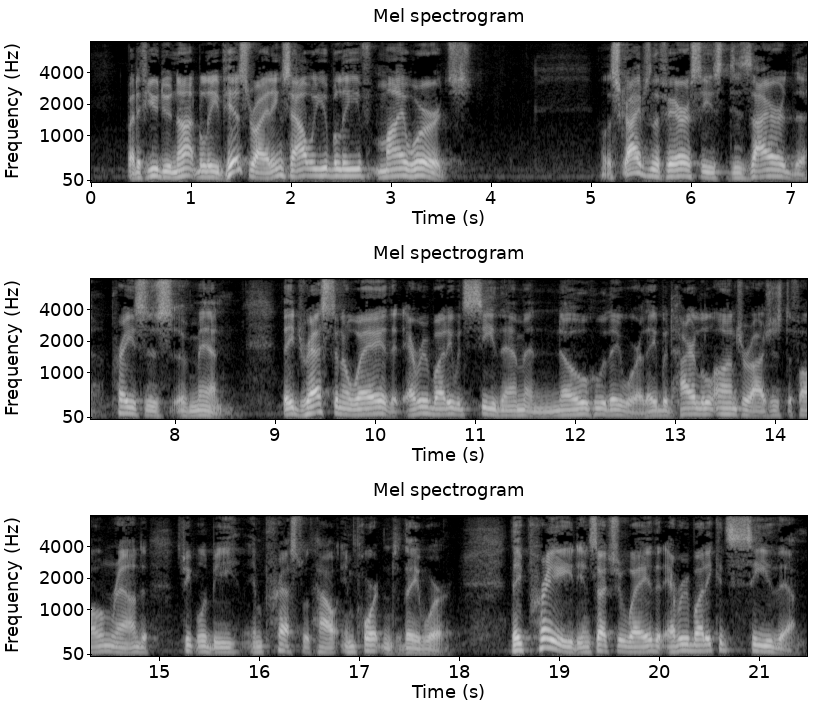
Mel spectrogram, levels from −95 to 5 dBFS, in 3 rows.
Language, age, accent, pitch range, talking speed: English, 50-69, American, 110-135 Hz, 195 wpm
